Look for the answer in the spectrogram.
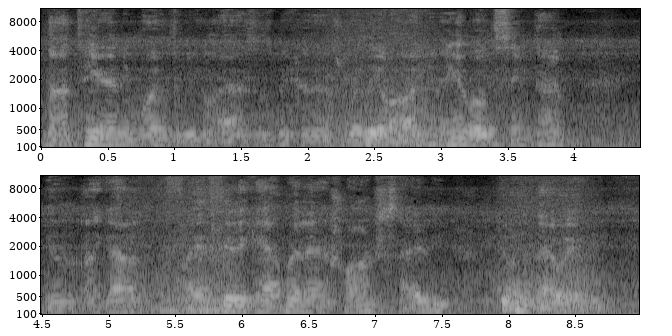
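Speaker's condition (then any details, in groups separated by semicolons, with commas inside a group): Brain injury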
